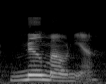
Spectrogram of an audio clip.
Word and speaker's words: pneumonia: Um, sweetheart, the word you're looking for is pneumonia and the P is silent.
